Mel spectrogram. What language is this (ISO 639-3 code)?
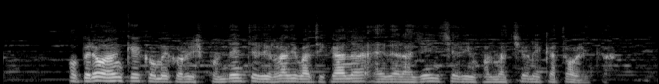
ita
